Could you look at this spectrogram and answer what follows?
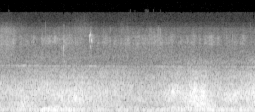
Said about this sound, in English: Might be able to hear the many aeroplanes which are going to be passing overhead. There comes one now, a Qantas jet. They fly over Woodbridge, coming into land at Perth Airport.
